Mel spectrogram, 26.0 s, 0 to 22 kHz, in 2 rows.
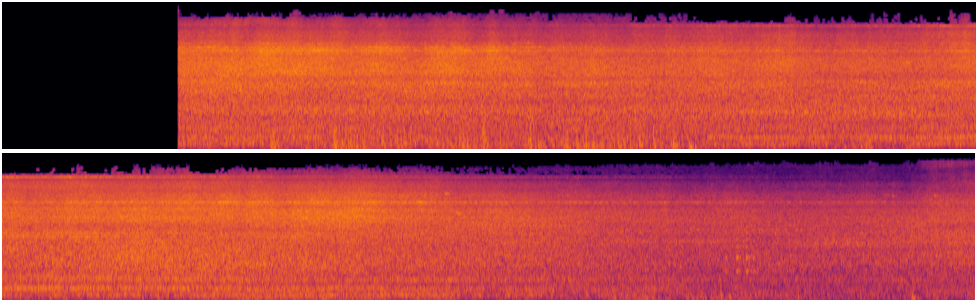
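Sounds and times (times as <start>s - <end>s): jet engines roaring: 2.4s - 25.9s.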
